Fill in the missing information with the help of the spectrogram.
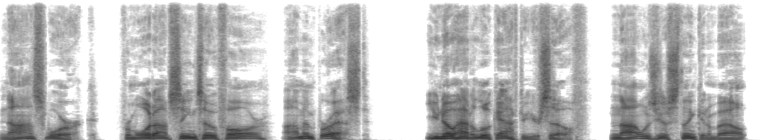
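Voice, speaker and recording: Man playing a low-voiced, gruff grizzled mercenary. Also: a little mellow, dry recording, clean studio sound, natural voice. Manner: gruff, curt, world-weary. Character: grizzled, guarded male mercenary bodyguard, veteran wanderer. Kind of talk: video game companion dialogue.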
